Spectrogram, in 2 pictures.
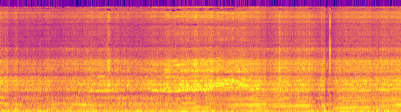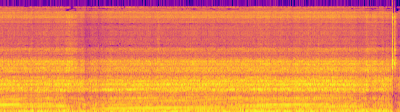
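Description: Mitsubishi Lancer Evolution VI Tommi Mäkinen Edition's turbocharged four-cylinder engine, heard from inside the cabin under hard acceleration. Its pitch climbs and drops back at each gear change, several times over. A single sharp knock comes about six and a half seconds in.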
